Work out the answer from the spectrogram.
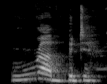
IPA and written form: rʌbd (rubbed)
